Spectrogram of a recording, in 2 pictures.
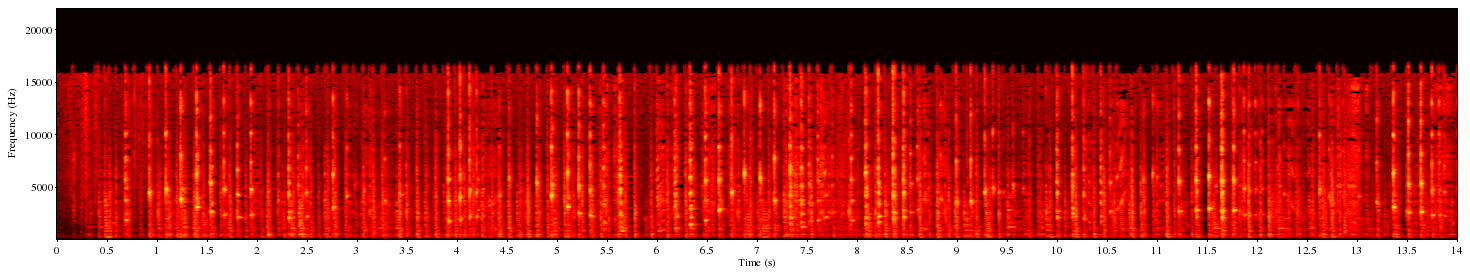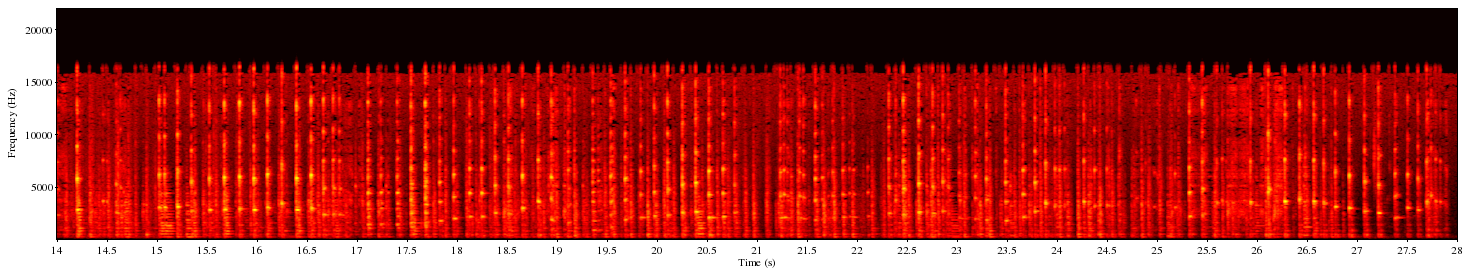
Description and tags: random noises made with a violin, Sennheiser MKH60 + MKH30, Shure FP24 preamp, Sony M-10 recorder. Decoded to mid-side stereo with free Voxengo VST plugin.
